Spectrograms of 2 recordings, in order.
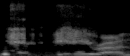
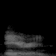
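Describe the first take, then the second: First: The name is split into two separate parts. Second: The name is said as one smooth word. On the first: The speaker calls it wrong. "you've heard people pronounce that as A. Ron?" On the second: The speaker calls it right. "no, it's Aaron"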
